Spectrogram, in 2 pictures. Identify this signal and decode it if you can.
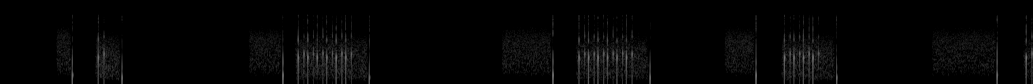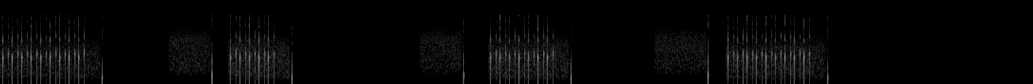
Pulse dialling, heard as a rotary dial, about 10 pulses a second. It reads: 1 6 6 4 0 5 7 9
